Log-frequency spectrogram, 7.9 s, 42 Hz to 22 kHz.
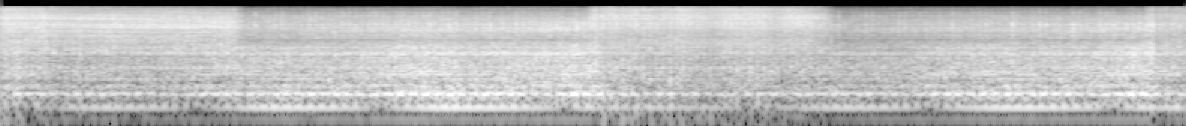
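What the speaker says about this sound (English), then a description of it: "I started with a 120 grit belt to try to get below the gouges." A belt sander with a 120 grit belt grinds the blade of a Camillus TL-29 pocket knife, producing a loud, steady motor drone with harsh hissing abrasion that swells and eases as pressure changes.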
